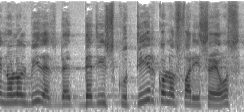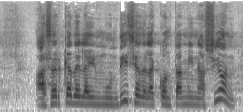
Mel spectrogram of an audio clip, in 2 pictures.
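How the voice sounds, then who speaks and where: A man's voice: sits high, long reverb tail. A man preaching a sermon, explaining scripture and speaking directly to his listeners. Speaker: pastor.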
